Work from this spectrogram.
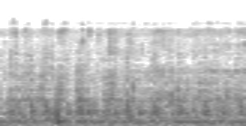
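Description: Garlic butter shrimp gravy simmering and reducing in a pan, a soft continuous bubbling with faint pops, steady and close, no voices.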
